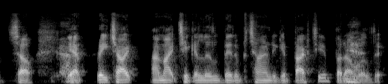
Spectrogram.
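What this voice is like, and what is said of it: Strong accent. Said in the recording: “Hopefully you could decode the accent”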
